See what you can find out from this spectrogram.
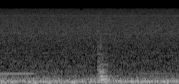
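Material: Nothing is struck.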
